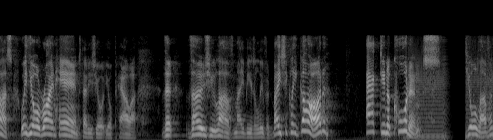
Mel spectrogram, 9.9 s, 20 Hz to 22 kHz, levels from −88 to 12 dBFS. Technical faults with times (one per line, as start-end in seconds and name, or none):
0.00-9.87 Bluetooth LC3 compression
4.59-4.61 lost LE Audio frames
6.52-6.56 lost LE Audio frames
8.12-9.87 mains buzz
8.86-9.32 lost LE Audio frames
